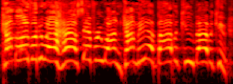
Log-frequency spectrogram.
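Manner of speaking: high, loud put-on voice calling everyone over; hammed-up joyful yelling to the neighbours; shouting invitation. Family shouting to everyone to come for a barbecue, loud and high. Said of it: "they're like shouting out".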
